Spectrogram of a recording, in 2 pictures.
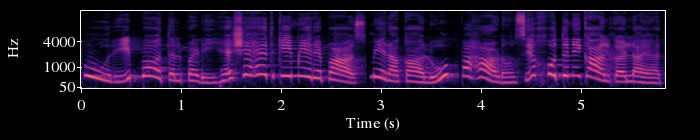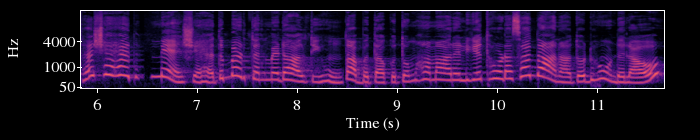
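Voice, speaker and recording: A woman's voice: sits high, big pitch swings, a little slow, few pauses. A woman voicing a sly, boastful female crow in a cartoon.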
